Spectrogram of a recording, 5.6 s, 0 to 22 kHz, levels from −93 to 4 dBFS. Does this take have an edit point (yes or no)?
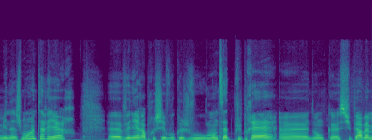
no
